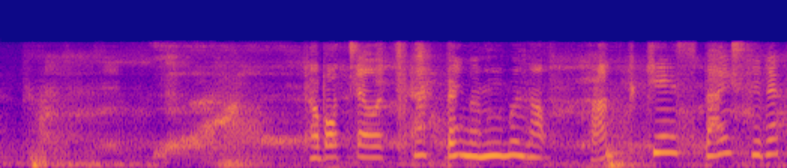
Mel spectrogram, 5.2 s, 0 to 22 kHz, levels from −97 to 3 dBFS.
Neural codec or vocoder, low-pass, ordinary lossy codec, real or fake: codec, 16 kHz, 0.8 kbps, ZipCodec; none; none; fake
